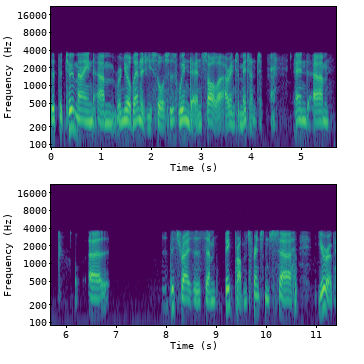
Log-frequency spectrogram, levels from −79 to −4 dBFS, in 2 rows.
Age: 60-79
